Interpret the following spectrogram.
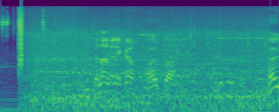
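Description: A drum-machine music beat cuts off just after the start, giving way to busy street noise: a steady din of traffic with several people's voices talking over it.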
